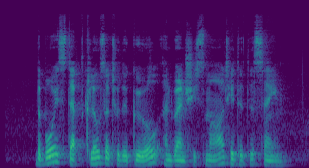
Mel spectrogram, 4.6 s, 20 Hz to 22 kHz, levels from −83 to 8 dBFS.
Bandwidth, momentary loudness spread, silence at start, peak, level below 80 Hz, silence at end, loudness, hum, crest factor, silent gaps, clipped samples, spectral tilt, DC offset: 15.5 kHz; 7 LU; 0.55 s; -8 dBFS; -78 dBFS; 0.35 s; -29 LUFS; none; 22 dB; none; under 0.1%; -4 dB/octave; under 0.1%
